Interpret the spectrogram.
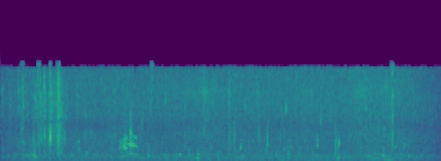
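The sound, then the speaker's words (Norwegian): A steady, broad wash of water and the low rumble of a small boat carrying researchers on Isfjorden, who use nets to catch seals, with a few faint bird calls rising briefly in the background. “Det er idylliske omgivelser i Isfjorden der forskere i en liten båt bruker garn for å fange en ny klimaforkjemper.”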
